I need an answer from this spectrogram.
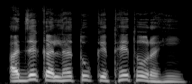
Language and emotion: Sindhi, neutral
